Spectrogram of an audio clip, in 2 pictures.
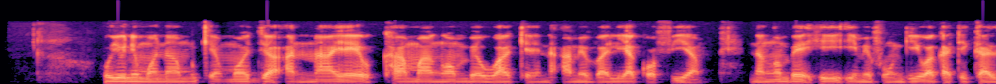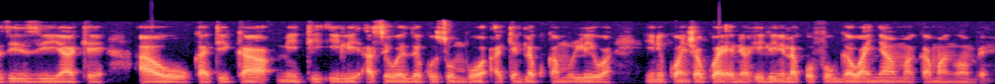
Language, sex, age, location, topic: Swahili, female, 25-35, Kisumu, agriculture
